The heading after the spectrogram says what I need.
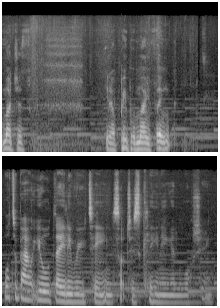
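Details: Adult interviewer; typical speech.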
